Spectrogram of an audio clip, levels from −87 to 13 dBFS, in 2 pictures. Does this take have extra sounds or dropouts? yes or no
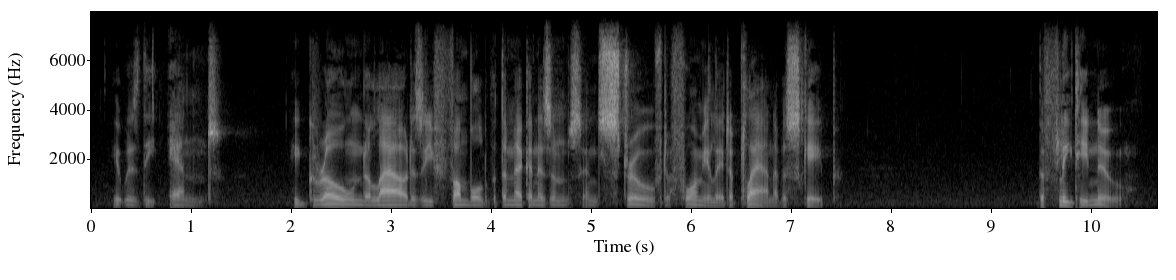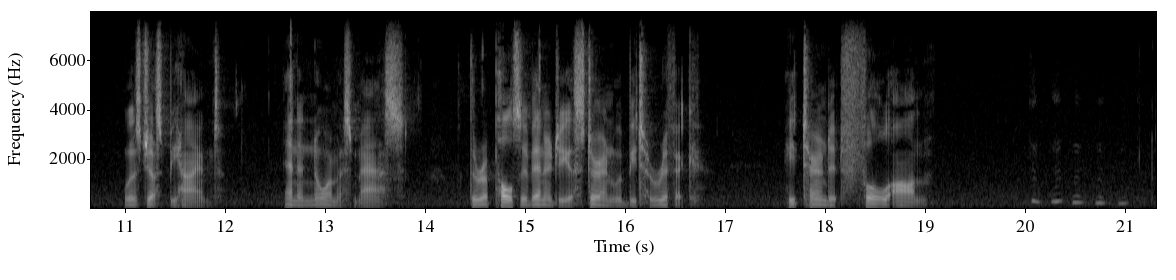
yes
